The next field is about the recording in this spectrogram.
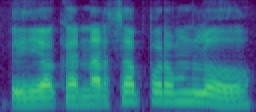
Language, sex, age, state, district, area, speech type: Telugu, male, 18-30, Andhra Pradesh, Konaseema, rural, spontaneous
